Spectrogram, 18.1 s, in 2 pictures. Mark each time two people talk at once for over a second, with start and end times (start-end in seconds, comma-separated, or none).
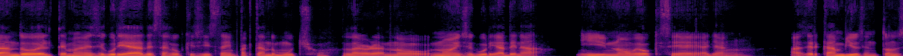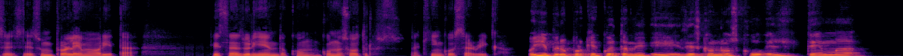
none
